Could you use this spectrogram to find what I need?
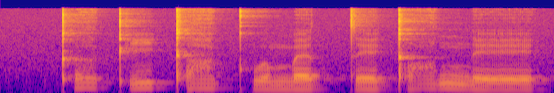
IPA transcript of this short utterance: kʼə̤˦˨ kʼi˦kʼa̤˦ kʷʰə˨mɛ˨ tːe˨kʼɑ̤˦nːe˨

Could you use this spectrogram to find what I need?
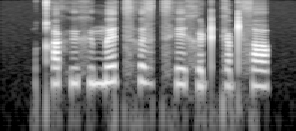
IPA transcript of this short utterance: qʰəxyxymɛ t͡sʰəzt͡sʰexəʈ keʈsˤə

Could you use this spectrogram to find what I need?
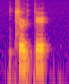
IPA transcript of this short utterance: t͡sɵ˨˩ɥkɪ˨˥k̚

